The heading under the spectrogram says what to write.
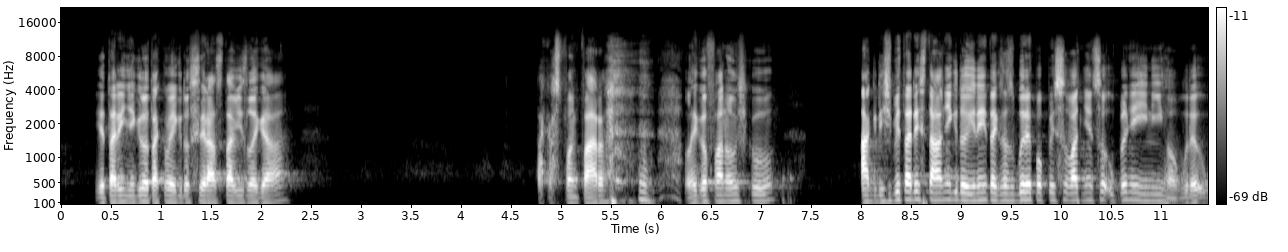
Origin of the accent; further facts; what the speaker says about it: Kutná Hora, Central Bohemian Region, Czechia; já jsem z KSK, z Kutné Hory a jako křesťan jsem vlastně vyrůstal od malička, naši uvěřili, když mě byly nějaký 2 roky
